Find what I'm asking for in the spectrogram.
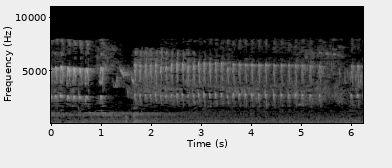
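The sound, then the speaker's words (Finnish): A spotted flycatcher calls while catching food, giving faint, thin, high-pitched chirps repeated in rapid, regular series throughout. “Harmaa sieppu tuossa pyydystelee ruokaa.”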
